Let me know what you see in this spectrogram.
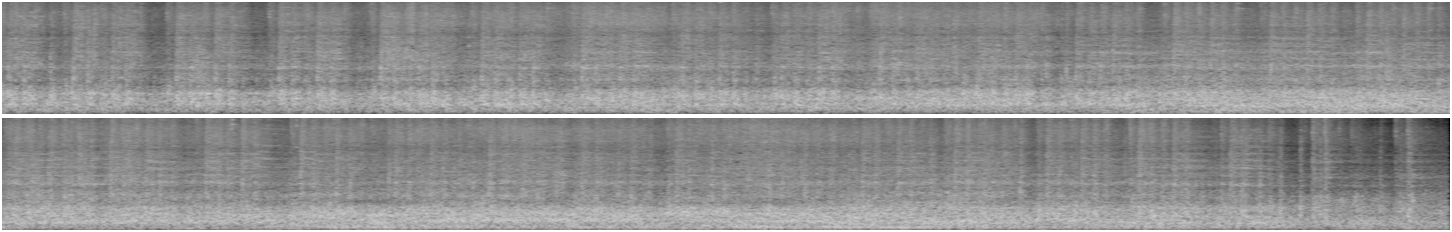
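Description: Freight train of open gondola wagons rolling past, a steady rumble of wheels and bogies with repeated wheel knocks. The sound falls away near the end as the last wagon passes.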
